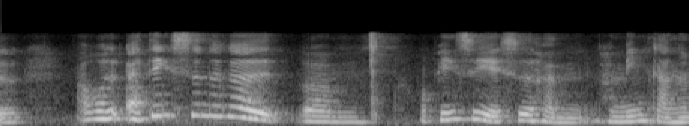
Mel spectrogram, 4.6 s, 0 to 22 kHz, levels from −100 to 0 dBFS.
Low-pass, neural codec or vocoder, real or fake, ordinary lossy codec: 7.2 kHz; none; real; none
